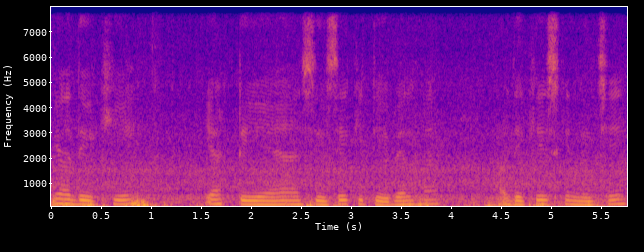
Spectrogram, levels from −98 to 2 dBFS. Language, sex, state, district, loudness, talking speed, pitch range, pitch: Hindi, female, Bihar, Bhagalpur, -27 LUFS, 135 wpm, 140-160 Hz, 155 Hz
